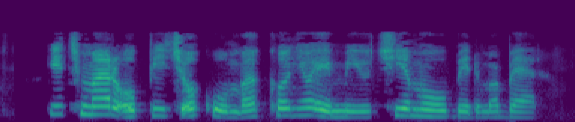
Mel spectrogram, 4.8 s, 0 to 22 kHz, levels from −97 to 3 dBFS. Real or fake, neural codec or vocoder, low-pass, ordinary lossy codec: fake; codec, 16 kHz, 1 kbps, X-Codec, WavLM features, trained on Multilingual LibriSpeech; 7.2 kHz; MP3, 32 kbps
